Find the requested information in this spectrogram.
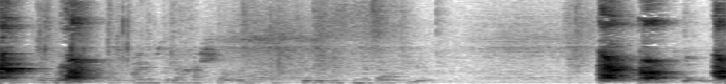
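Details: A Boston Terrier puppy barks at a cat, sharp high yapping barks in short bursts, with a person talking in between.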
